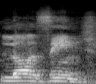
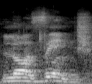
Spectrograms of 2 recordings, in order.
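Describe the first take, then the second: Both takes have the same delivery.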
